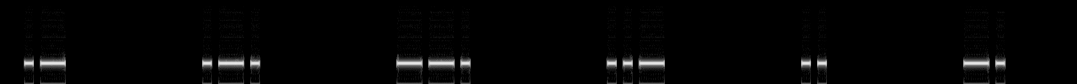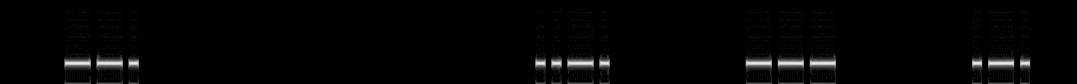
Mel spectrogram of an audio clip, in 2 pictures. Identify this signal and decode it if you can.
Morse code, heard as a keyed tone, about 15 wpm, spaced as for 5 wpm, 1000 Hz. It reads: ARGUING FOR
